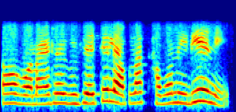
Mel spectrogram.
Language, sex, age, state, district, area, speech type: Assamese, female, 18-30, Assam, Dibrugarh, rural, conversation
